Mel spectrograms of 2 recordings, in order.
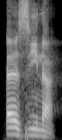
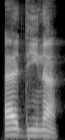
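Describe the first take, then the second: First: The middle consonant is a z sound. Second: The middle consonant is a d sound. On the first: "ils disent za. ... C'est aussi une erreur" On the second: "Alors que c'est faux"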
